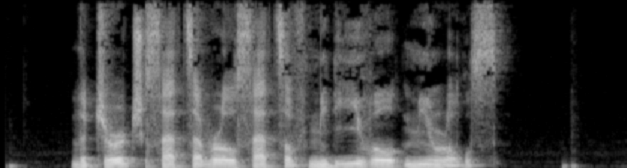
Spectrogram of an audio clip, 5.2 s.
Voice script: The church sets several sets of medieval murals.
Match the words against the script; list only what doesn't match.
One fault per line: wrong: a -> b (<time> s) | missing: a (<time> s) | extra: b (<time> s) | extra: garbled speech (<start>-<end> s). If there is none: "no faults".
no faults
